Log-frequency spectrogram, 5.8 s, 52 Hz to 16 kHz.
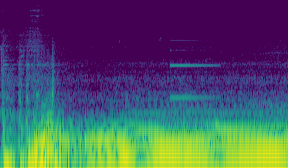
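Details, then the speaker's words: BMW 335i N54 manual with single mass flywheel, idle raised to 900 rpm via MHD tune to fix transmission chatter; after a brief blip a low steady smooth idle with no gearbox rattle, instantly different, normal idle. "So yeah, instantaneously you can tell the difference."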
